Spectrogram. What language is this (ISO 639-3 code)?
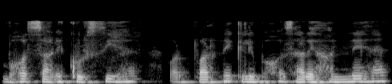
hin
